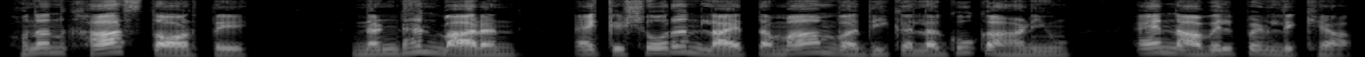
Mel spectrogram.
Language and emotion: Sindhi, neutral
